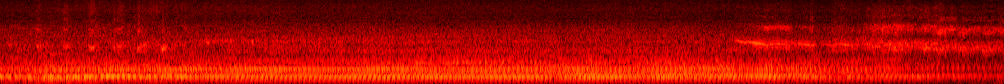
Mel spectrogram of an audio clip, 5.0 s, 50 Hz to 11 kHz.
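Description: A 2012 Mustang GT's 5.0 L Coyote V8 revs up and holds high, steady revs while the rear tyres spin in a burnout. Near the end the revs drop and a tyre squeal rises over it.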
